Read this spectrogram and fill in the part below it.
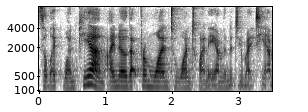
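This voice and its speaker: The recording is very clean, with a silent background. A woman talks at a fairly quick pace. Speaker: chef and restaurant owner. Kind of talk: personal vlog talk. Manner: fast; animated.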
